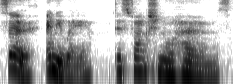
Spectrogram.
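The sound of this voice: The tone is slightly mellow, with ordinary pitch variation. The pace is fairly slow.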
